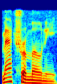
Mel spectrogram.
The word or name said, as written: matrimony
